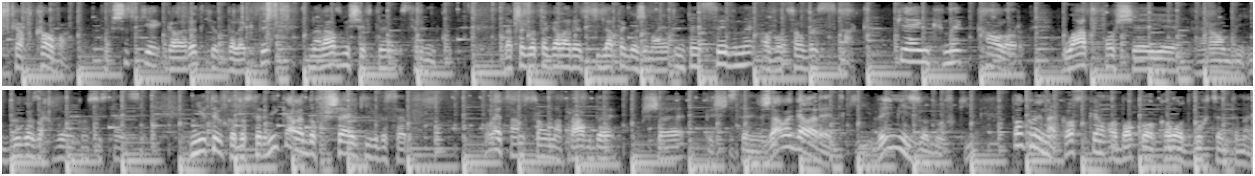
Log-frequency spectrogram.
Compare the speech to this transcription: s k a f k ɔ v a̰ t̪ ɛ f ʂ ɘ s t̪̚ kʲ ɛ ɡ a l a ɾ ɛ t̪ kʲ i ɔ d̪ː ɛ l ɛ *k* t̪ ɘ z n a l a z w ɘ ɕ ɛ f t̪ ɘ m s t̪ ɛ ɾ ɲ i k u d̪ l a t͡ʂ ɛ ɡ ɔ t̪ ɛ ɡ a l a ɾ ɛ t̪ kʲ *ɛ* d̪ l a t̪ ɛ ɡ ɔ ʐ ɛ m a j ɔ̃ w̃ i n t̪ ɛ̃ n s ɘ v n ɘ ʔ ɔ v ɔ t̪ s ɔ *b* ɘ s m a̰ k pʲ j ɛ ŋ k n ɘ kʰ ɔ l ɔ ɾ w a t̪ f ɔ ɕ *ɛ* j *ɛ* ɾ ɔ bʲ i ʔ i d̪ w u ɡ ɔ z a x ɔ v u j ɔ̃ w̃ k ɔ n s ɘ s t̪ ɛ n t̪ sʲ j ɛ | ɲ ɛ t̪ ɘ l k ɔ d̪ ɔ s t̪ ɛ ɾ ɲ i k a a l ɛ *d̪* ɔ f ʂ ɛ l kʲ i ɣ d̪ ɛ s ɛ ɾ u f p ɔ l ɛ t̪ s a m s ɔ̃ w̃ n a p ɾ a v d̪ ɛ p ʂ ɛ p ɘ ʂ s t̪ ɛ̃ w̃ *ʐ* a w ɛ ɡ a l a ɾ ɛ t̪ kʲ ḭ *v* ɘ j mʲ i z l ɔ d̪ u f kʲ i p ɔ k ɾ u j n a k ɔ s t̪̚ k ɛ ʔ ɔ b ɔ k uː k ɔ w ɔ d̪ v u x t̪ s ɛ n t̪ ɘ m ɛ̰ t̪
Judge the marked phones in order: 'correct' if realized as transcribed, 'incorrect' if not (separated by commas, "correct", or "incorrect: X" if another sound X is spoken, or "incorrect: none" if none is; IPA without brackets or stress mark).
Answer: correct, incorrect: i, incorrect: v, correct, correct, correct, correct, correct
